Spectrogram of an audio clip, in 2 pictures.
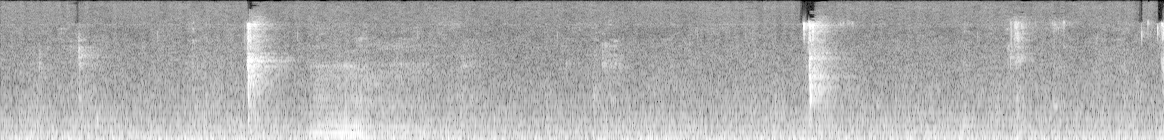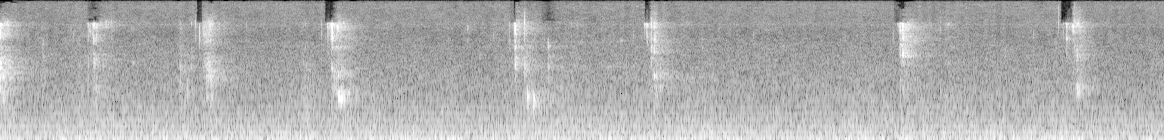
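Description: Close-miked eating: sharp wet mouth clicks and lip smacks as food is chewed, coming irregularly about once a second, with a short hummed "mm" about one and a half seconds in.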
